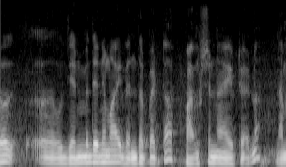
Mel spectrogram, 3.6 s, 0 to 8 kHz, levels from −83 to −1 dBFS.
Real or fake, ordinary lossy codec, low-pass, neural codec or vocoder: fake; none; none; codec, 16 kHz, 2 kbps, X-Codec, HuBERT features, trained on LibriSpeech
